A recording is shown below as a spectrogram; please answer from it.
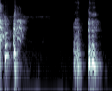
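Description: A person coughing and clearing their throat: a rough burst at the start, then two short coughs close together near the end.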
